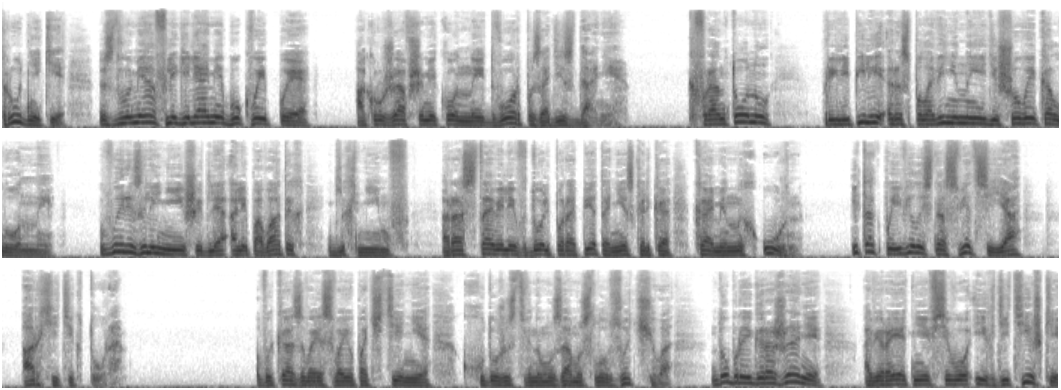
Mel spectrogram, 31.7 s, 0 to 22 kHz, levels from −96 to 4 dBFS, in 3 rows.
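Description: A CD skip occurs at 20.98 to 21.01 s: the laser lost its track and landed on a different turn of the disc's spiral, so playback mutes for roughly 30 ms, then resumes abruptly from another point in the sound.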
